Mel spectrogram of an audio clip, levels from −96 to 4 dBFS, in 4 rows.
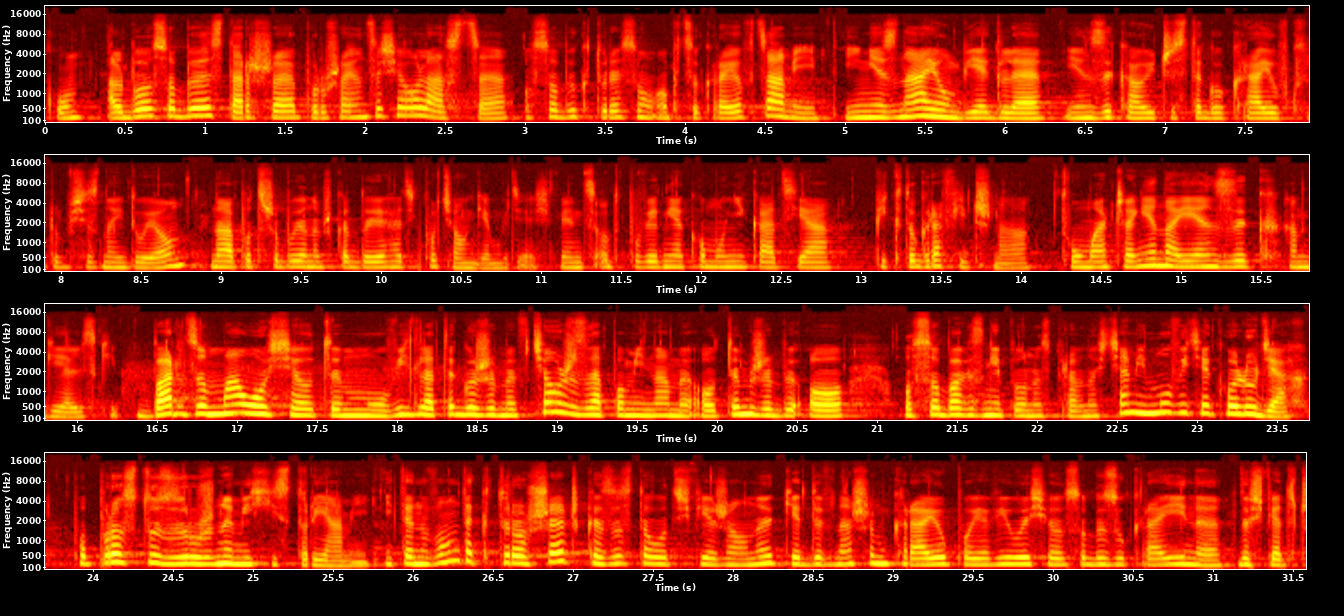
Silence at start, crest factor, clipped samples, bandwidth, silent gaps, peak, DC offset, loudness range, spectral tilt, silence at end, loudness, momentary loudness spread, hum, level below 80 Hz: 0.1 s; 22 dB; under 0.1%; 16.5 kHz; none; -2 dBFS; under 0.1%; 8 LU; -4 dB/octave; 0 s; -25 LUFS; 11 LU; none; -76 dBFS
